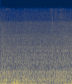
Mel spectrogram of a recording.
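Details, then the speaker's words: Ceiling fan running normally but noisy: a steady low hum with a rough, rattling growl from a worn bearing, before bearing replacement. "यह हमारे पास में एक पंखा आया था। इसमें प्रॉब्लम यह है कि ये आवाज कर रहा है।"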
